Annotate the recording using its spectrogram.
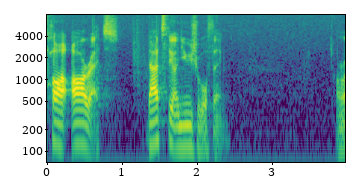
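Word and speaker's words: הארץ: unusual thing is eretz it's not ha eretz it's ha aaretz that's the unusual thing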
